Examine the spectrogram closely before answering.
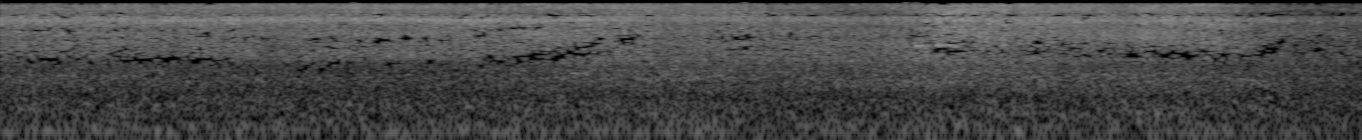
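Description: Torrent of muddy floodwater rushing steadily through a landslide-eroded roadside, a constant wash of water noise that eases slightly near the end.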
